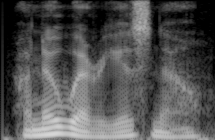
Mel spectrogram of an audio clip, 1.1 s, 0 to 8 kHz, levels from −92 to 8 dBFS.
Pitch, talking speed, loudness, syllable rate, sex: 100 Hz, 335 wpm, -16 LUFS, 8.2 syllables/s, male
